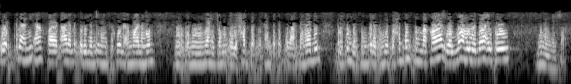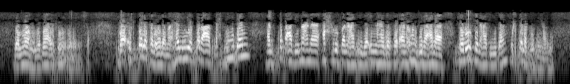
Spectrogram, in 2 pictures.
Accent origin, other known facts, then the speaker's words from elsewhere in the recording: Damascus, Damascus Governorate, Syria; يعني هلأ مثلا أنا دمشقي شامي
